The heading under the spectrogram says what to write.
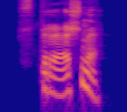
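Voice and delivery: low, caustic, mocking, sarcastic tone. Narrator reads a man asking an old lady, sarcastic question. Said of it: "язвительно спросил он у старушки".

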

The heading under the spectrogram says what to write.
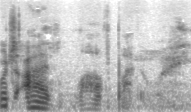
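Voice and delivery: soft, low, whispered aside.

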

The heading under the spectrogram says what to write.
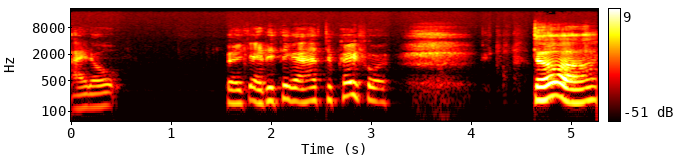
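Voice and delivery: slow, high talking stretched out through a yawn. Answering another speaker's question, yawning while talking. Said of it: "can you say that without yawning this time?".

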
